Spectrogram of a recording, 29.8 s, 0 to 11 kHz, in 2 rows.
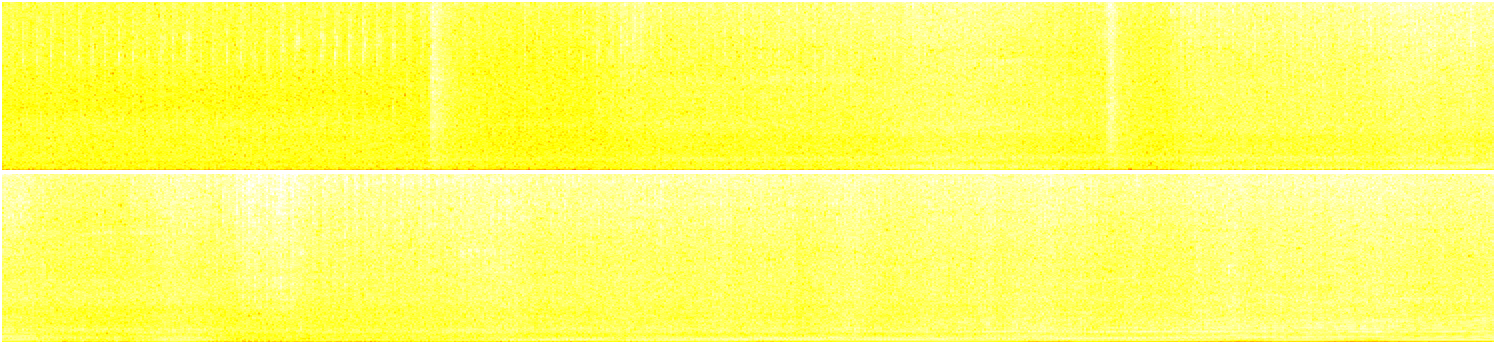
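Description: Porsche 914's 2056cc type 4 air-cooled flat-four on twin 40 Dellorto carburettors, running steady, then blipped a few times, then pulling up through the revs on a rolling road, its pitch climbing steadily over the last ten seconds. A sharp click sounds about four seconds in and another around eleven seconds.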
